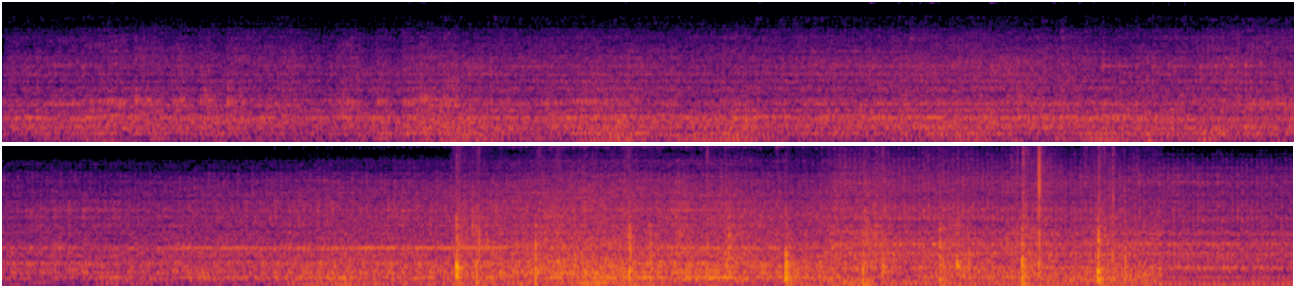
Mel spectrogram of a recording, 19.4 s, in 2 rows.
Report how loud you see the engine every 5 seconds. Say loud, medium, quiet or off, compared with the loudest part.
medium, medium, loud, loud.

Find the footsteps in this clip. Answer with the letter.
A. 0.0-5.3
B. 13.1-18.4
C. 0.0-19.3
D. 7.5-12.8
B.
